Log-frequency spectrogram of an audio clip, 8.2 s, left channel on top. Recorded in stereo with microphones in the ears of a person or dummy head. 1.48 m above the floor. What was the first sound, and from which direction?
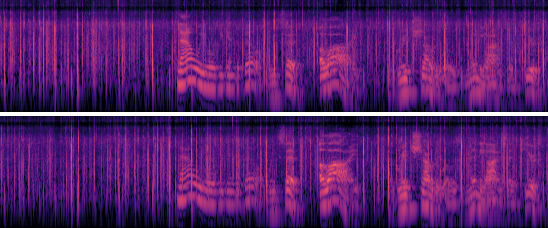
A woman speaking, 80° left.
